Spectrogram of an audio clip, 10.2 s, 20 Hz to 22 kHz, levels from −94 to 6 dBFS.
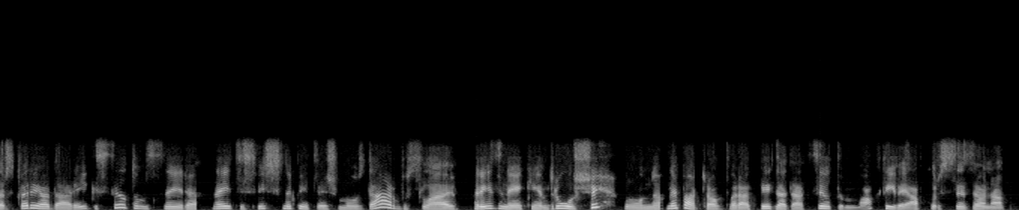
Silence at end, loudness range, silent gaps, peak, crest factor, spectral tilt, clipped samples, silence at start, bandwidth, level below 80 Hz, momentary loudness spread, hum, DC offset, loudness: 0.15 s; 4 LU; none; -6 dBFS; 18 dB; -6 dB/octave; under 0.1%; 0 s; 7.6 kHz; -64 dBFS; 8 LU; none; under 0.1%; -24 LUFS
